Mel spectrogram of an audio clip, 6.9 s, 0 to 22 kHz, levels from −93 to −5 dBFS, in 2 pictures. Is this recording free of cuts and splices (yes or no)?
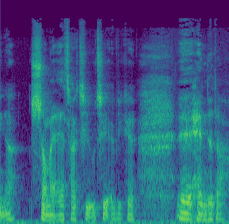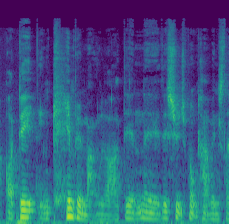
no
